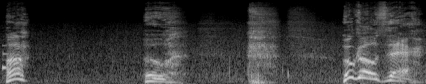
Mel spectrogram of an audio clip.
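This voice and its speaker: A man's voice: high-pitched, big pitch swings, very slow, fairly bright tone, slight background noise, full character voice. A man voicing a boisterous, theatrically mad swordsman obsessed with manliness in an anime game, with a bombastic, gloating delivery. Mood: startled challenge.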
